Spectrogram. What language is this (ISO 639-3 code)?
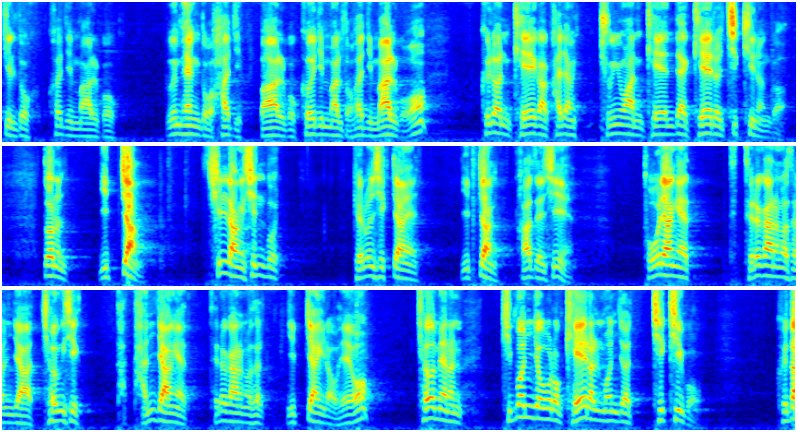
kor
